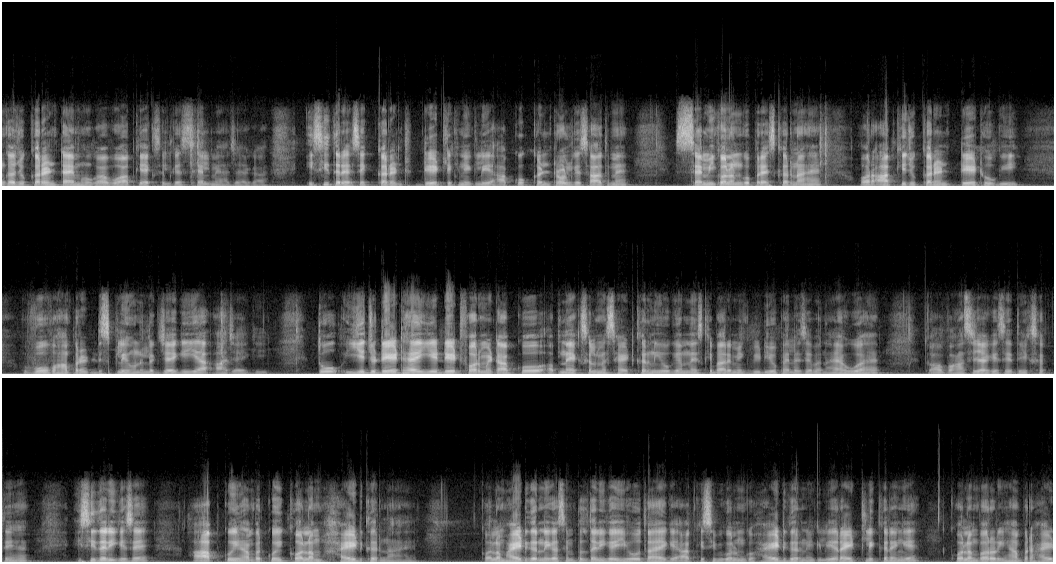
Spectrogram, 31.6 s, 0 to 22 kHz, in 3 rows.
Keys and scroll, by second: 4.2-5.2 typing.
